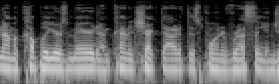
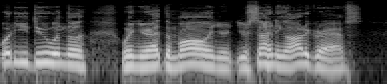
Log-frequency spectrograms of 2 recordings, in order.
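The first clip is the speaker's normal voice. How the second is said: put-on crying, higher pitched and slower; 3 semitones higher than usual. Retelling what Razor Ramon said in a huddle, imitating him drunk and crying. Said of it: "He's like crying".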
